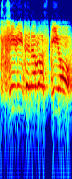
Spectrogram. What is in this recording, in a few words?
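player friendly fire, Czech, mood med; War Thunder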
